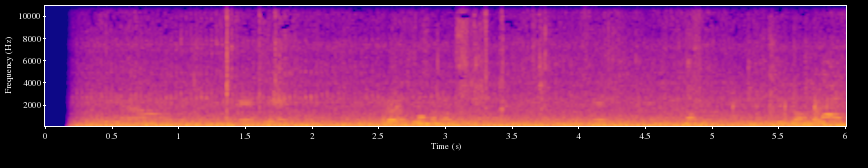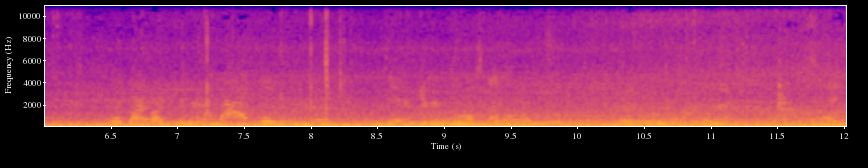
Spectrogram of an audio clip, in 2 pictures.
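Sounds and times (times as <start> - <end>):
low engine rumble: 0.2 - 12.0.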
